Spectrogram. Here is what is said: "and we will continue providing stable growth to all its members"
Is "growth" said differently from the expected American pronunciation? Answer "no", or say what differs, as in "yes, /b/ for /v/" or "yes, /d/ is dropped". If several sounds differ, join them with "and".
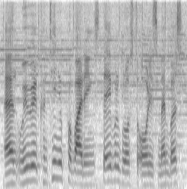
yes, /s/ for /θ/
